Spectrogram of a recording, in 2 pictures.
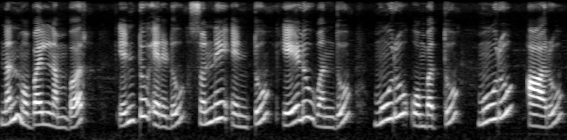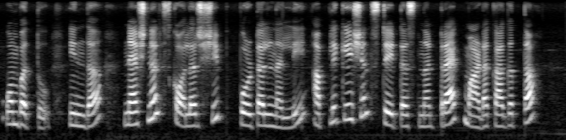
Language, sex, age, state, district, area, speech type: Kannada, female, 30-45, Karnataka, Davanagere, rural, read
